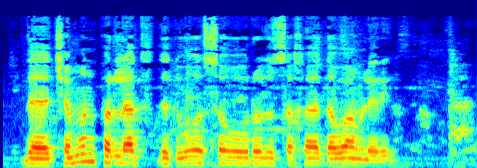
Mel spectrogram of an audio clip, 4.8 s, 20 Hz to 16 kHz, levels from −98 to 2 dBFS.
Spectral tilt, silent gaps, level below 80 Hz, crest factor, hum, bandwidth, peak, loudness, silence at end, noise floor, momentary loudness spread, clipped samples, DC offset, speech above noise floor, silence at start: -5.5 dB/octave; none; -56 dBFS; 18 dB; none; 11.5 kHz; -2 dBFS; -20 LUFS; 0.05 s; -39 dBFS; 11 LU; under 0.1%; under 0.1%; 20 dB; 0.25 s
